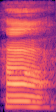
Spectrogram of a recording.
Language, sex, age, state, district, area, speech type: Punjabi, male, 45-60, Punjab, Tarn Taran, rural, read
